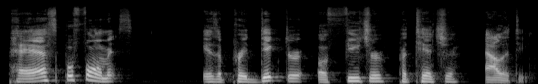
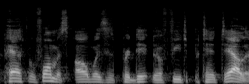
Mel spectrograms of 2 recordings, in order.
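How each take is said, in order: First: It is said slowly and deliberately. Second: It is said at a normal, quick pace.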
